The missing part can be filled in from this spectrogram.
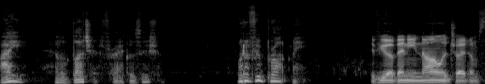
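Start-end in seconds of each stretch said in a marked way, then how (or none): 0.0-3.1 high, breathy, airy, hushed half-whisper. Narrator voices the scholar speaking to the listener, in a breathy half-whisper. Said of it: "the scholar whispers breathily".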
